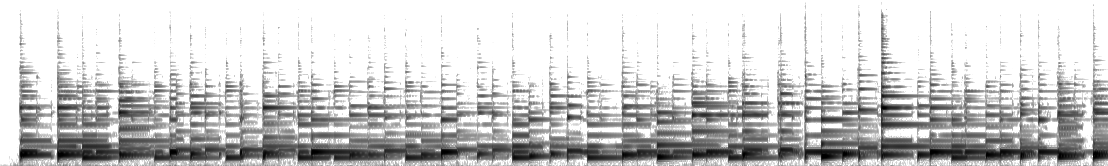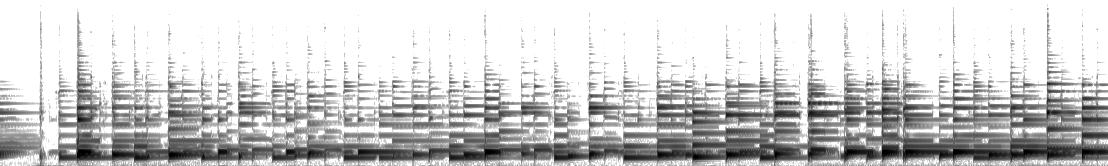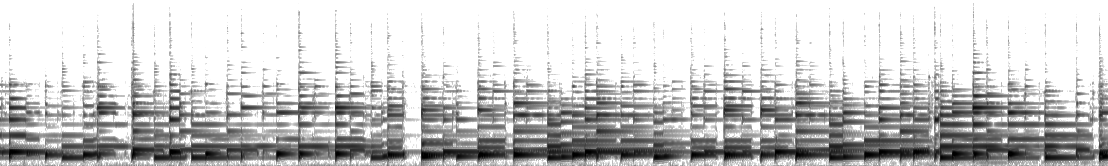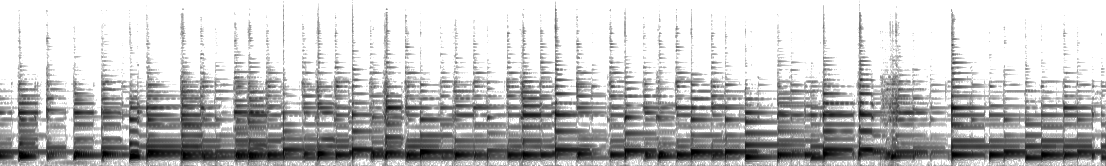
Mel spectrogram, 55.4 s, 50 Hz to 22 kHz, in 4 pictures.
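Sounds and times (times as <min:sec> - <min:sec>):
soprano resonator guitar with cone: 0:00.2 - 0:55.3.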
